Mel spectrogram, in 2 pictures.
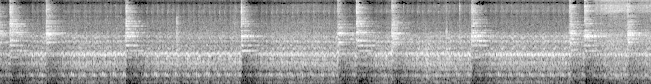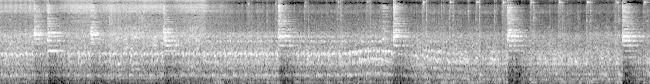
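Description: Automatic batasa (sugar-drop candy) machine running. A steady mechanical whirr is punctuated by sharp clacks about once a second, as the machine works through its depositing cycle.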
